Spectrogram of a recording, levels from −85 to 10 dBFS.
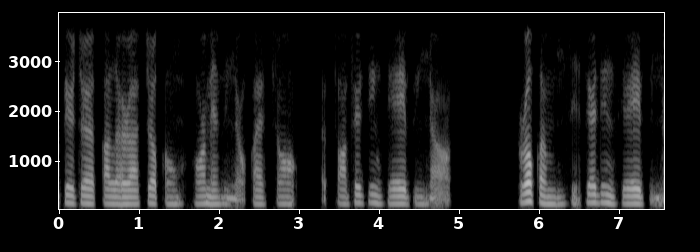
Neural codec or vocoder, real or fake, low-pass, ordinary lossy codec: autoencoder, 44.1 kHz, a latent of 192 numbers a frame, MeloTTS; fake; 3.6 kHz; Opus, 64 kbps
